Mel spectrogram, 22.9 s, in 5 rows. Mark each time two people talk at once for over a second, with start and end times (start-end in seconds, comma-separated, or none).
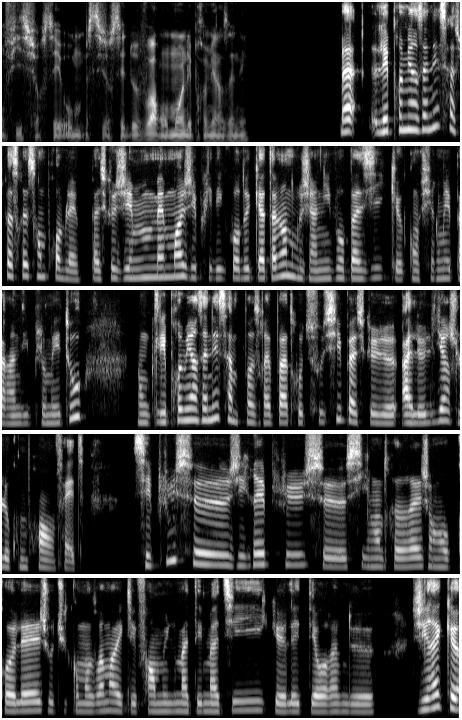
none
